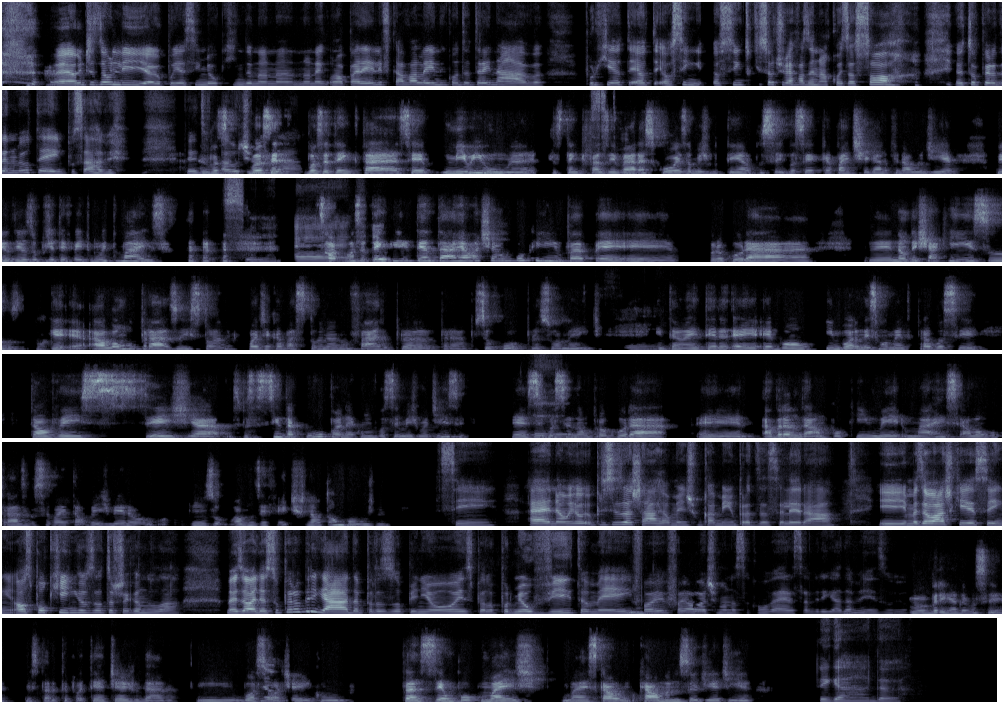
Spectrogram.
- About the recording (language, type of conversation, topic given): Portuguese, advice, Como posso relaxar melhor em casa?
- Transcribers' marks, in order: laughing while speaking: "só"; laughing while speaking: "sabe"; laugh; other background noise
